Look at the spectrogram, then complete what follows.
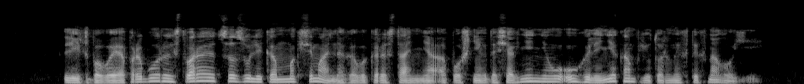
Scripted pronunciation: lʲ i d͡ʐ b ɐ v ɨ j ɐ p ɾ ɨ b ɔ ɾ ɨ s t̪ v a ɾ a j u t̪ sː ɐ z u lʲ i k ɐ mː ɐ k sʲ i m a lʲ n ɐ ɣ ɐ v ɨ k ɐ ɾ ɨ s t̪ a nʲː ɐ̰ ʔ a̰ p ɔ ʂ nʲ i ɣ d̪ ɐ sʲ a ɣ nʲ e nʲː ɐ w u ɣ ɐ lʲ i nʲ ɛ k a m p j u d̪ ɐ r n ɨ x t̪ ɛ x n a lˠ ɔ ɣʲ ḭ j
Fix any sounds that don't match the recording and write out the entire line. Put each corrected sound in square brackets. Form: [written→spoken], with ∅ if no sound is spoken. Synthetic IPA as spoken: lʲ i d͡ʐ b ɐ v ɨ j ɐ p ɾ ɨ b ɔ ɾ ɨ s t̪ v a ɾ a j u t̪ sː ɐ z u lʲ i k ɐ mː ɐ k sʲ i m a lʲ n ɐ ɣ ɐ v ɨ k ɐ ɾ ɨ s t̪ a nʲː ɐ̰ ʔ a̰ p ɔ ʂ nʲ i ɣ d̪ ɐ sʲ a ɣ nʲ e nʲː ɐ w u ɣ ɐ lʲ i nʲ ɛ k a m p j u [d̪→t̪] ɐ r n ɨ x t̪ ɛ x n a lˠ ɔ ɣʲ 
